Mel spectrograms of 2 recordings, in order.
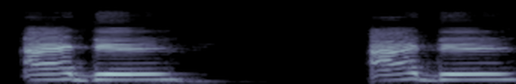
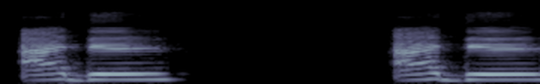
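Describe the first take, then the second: The two takes are said the same way.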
